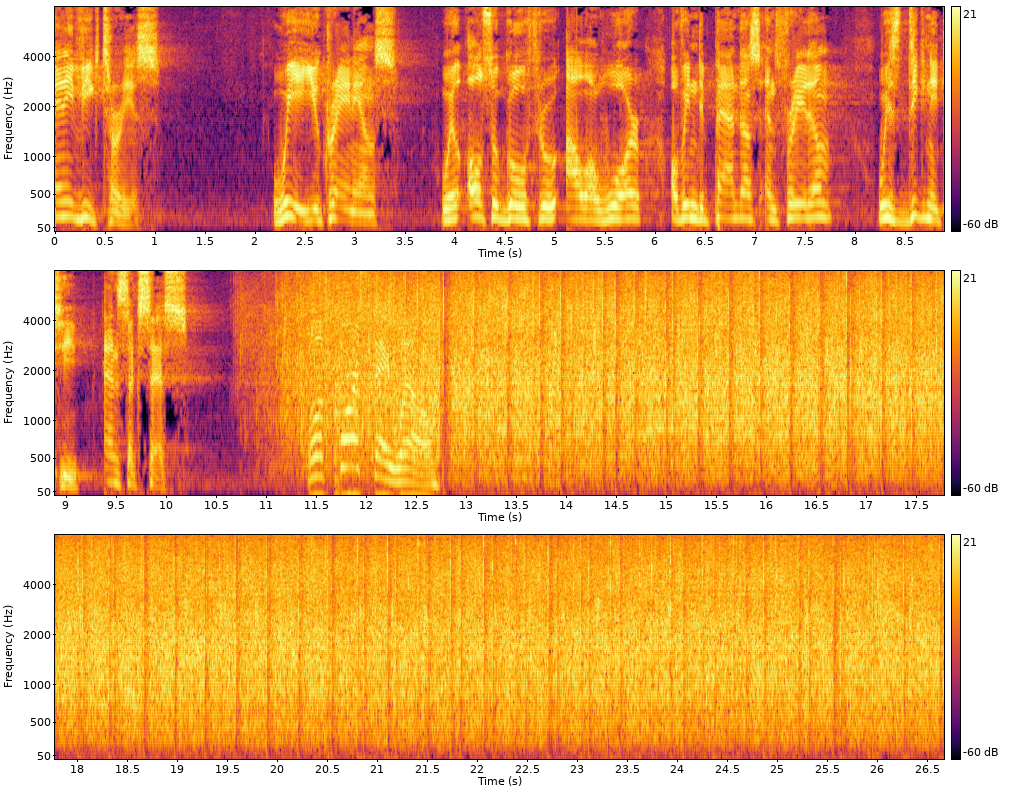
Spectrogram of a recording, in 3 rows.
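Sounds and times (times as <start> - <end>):
speech: 0.0 - 1.1, 2.2 - 10.4, 11.4 - 12.8
large audience applause: 10.7 - 26.6.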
